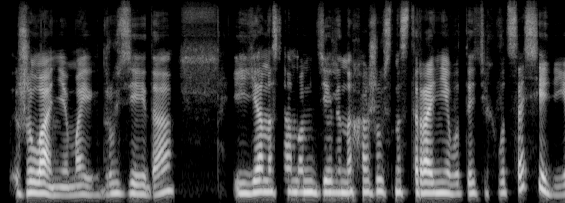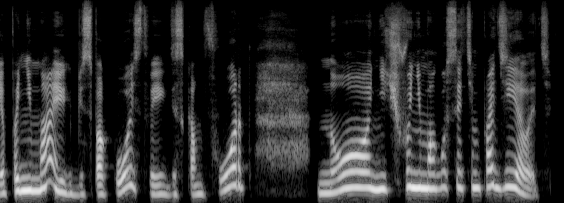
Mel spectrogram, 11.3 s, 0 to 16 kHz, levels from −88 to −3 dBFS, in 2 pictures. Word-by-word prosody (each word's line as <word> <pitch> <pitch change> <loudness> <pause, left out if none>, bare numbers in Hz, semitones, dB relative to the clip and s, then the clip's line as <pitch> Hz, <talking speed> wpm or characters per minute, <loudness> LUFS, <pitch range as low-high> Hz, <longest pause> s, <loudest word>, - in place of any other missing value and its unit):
желания 185 -6 +2
моих 155 0 -6
друзей, 180 -1 -4
да. 200 +9 -2 0.6
И 185 - -5
я 195 +3 +3
на 205 0 0
самом 205 0 -1
деле 195 +1 -2
нахожусь 205 0 -3
на 205 - -2
стороне 190 -1 +2
вот 175 +1 -10
этих 180 -1 -8
вот 195 0 -8
соседей. 240 - -2
Я 180 +2 -2
понимаю 230 +3 +4
их 180 -4 -5
беспокойство, 165 - -3
их 165 0 -6
дискомфорт, 205 - -4 0.7
но 260 +11 +3
ничего 255 +3 +2
не 280 -1 +8
могу 270 +1 +2
с 280 - -10
этим 280 0 -2
поделать. 295 - -2
200 Hz, 155 wpm, -22 LUFS, 180-255 Hz, 0.7 s, не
